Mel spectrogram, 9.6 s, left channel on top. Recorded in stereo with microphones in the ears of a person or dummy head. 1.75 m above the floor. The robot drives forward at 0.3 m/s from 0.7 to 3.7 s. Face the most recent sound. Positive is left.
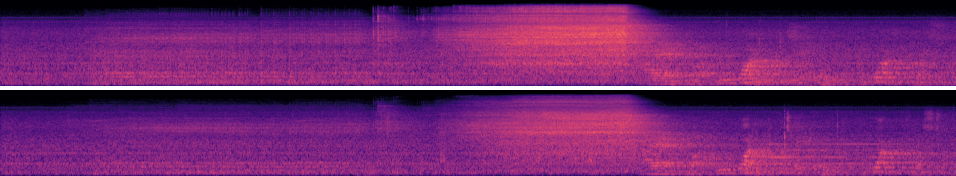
turn(degrees=-65)  # may be behind; listen again after turning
